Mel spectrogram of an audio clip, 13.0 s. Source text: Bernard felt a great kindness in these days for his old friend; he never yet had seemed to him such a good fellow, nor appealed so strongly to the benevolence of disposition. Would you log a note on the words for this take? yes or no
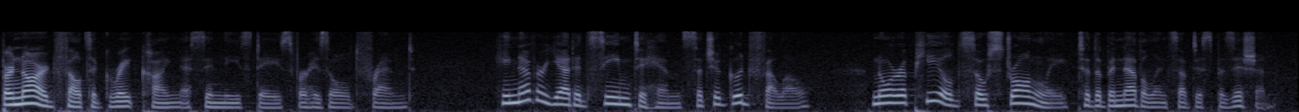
no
